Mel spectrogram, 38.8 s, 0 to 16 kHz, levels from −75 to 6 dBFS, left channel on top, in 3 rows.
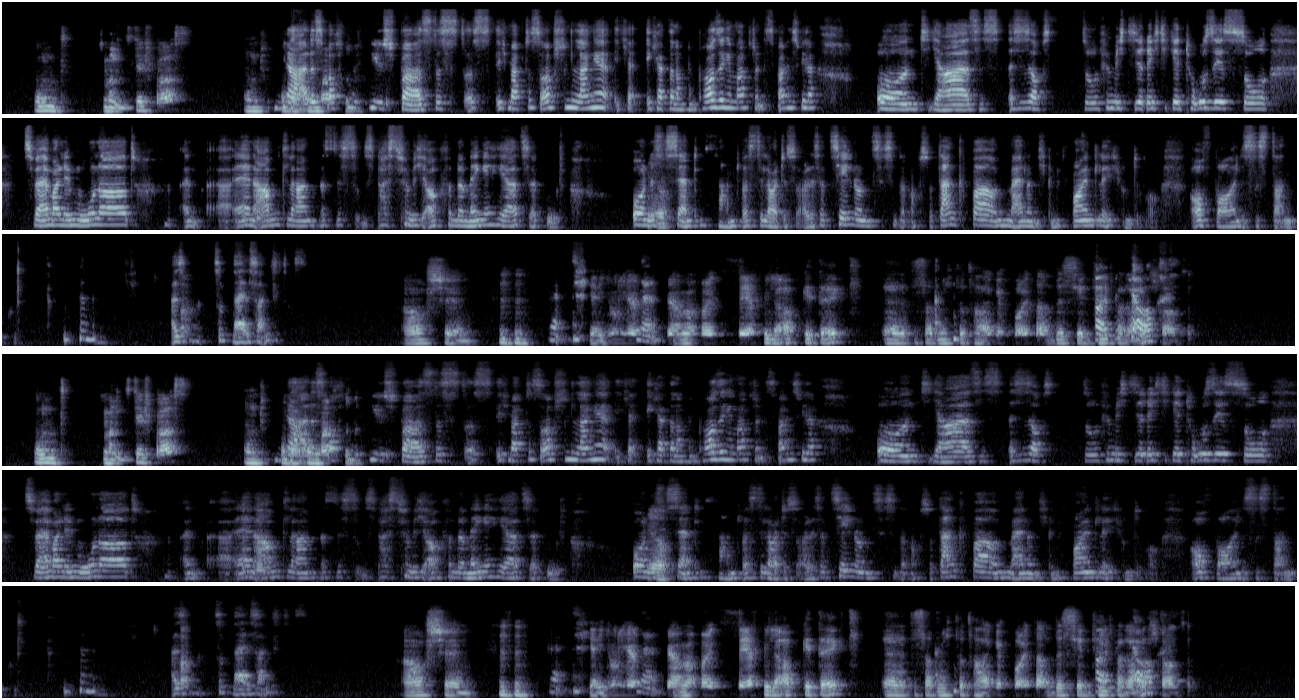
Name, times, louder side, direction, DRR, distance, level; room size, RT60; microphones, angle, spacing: voice 1, 0.3-0.6 1.0-1.9 2.4-3.3 15.5-15.6 19.4-19.6 27.7-27.8 29.9-30.6 30.9-31.1 31.8-32.3 32.5-37.6, right 1 dB, 40° right, 0.5 m, -24 dB
voice 2, 2.7-8.5 8.7-10.5 10.8-14.5 14.7-18.8 19.3-25.9 26.7-26.9 27.6-28.7 31.4-31.8 32.2-32.5 36.8-37.6, left 7 dB, 85° left, 0.4 m, -25 dB
2.9 x 2.2 x 3.0 m
head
